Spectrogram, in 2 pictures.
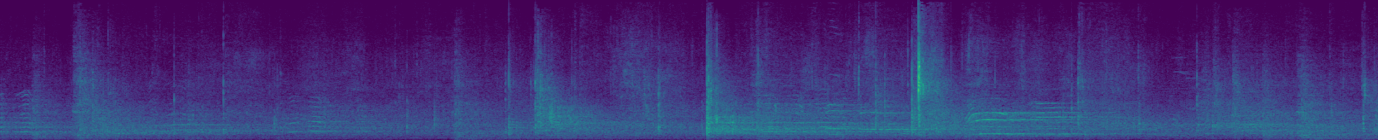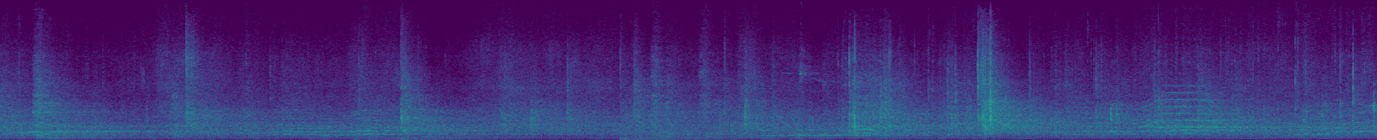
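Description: Skates scrape and carve across the ice in an echoing rink.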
